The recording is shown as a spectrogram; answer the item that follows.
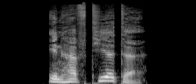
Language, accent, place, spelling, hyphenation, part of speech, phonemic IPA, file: German, Germany, Berlin, Inhaftierte, In‧haf‧tier‧te, noun, /ɪnhafˈtiːɐ̯tə/, De-Inhaftierte.ogg
- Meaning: 1. female equivalent of Inhaftierter: female detainee 2. inflection of Inhaftierter: strong nominative/accusative plural 3. inflection of Inhaftierter: weak nominative singular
